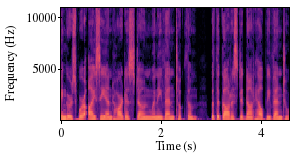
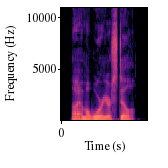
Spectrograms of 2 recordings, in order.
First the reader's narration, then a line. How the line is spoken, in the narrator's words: Matic admitted gruffly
